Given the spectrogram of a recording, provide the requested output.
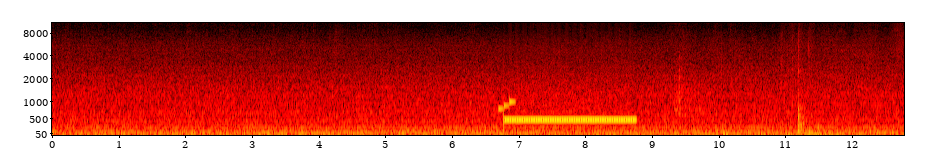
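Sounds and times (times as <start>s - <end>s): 
electronic telephone dialing beeps: 6.7s - 8.8s
telephone ring tone: 6.7s - 8.8s.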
